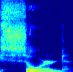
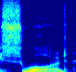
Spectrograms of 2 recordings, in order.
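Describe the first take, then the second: First: The W sound is silent after the S. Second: The W sound is pronounced after the S. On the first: The speaker calls it right. "We would say sword. The W is silent" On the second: The speaker calls it wrong. "I've heard people say sword, but it sounds really weird to me"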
